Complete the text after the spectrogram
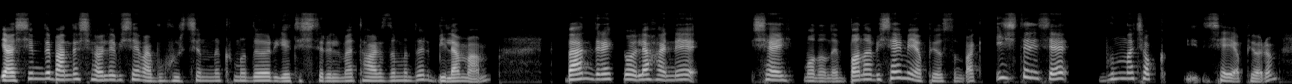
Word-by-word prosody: Ya, 190 -2 +10
şimdi 265 +7 -1
bende 225 +2 +4
şöyle 210 -3 0
bir - - -8
şey 215 0 -1
var; 165 -3 0
bu 165 0 -8
hırçınlık 170 +1 -6
mıdır, 180 0 +1
yetiştirilme 160 +1 -3
tarzı 170 -1 -1
mıdır, 180 +1 -5
bilemem. 160 +4 +1 0.7
Ben, 245 +3 +7
direkt 245 +1 +1
böyle, 225 -1 +4
hani, 220 -1 +1 0.5
şey 200 -3 +2
modundayım, 145 -4 -5
"Bana 225 +4 +3
bir - - -3
şey 295 +6 +2
mi 275 -3 -1
yapıyorsun?" 160 -5 -3
Bak, 170 - -2 0.2
içten 310 +2 0
içe 275 -1 +2 0.3
bununla 265 +9 -3
çok, 255 -3 -2 0.3
iii, - - -14
şey 175 -4 -1
yapıyorum. 160 - -3
195 Hz, 155 wpm, -24 LUFS, 170-235 Hz, 0.7 s, Ya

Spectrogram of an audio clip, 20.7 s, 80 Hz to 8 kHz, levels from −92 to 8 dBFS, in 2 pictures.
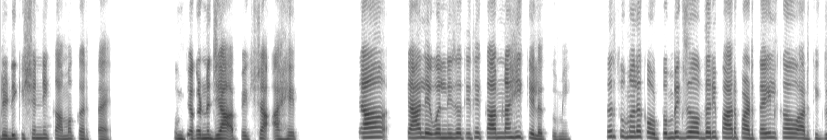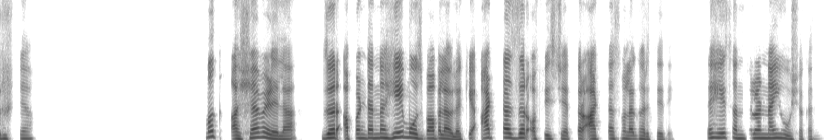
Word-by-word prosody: डेडिकेशननी 195 +3 -1
काम 170 +3 -2
करताय, 165 -6 -5 0.8
तुमच्याकडनं 200 +2 +2
ज्या 200 +1 +7
अपेक्षा 165 -1 -1
आहेत 170 +1 -1 0.8
त्या, 265 +2 +7 0.3
त्या 240 0 +6
लेव्हलनी 235 -1 +2
जर 245 +1 +1
तिथे 250 +2 -5
काम 245 0 +5
नाही 260 +2 +3
केलंत 180 -9 +1
तुम्ही, 155 0 -10 0.5
तर 300 0 -1
तुम्हाला 285 0 +1
कौटुंबिक 240 +1 0
जबाबदारी 270 0 +2
पार 245 0 +4
पाडता 235 -1 +1
येईल 255 +1 +1
का 255 - -1
हो 245 - +1
आर्थिकदृष्ट्या? 195 -2 -4 2.2
मगं 290 -1 -1 0.2
अशा 230 +7 +1
वेळेला 180 -10 +1 0.4
जर 235 +1 +7
आपण 220 +2 -2
त्यांना 230 +1 +1
हे 260 +5 +4
मोजमाप 210 -5 0
लावलं 175 -7 +1
की - - -3
8 235 +2 +3
तास 245 -2 +2
जर 240 +3 +1
ऑफिसचे 190 -1 -7
आहेत 175 - -5
तर - - -1
8 185 0 +3
तास 195 -2 -6
मला 185 -2 -2
घरचे 160 -4 -7
दे. - - -23 0.5
तर - - -4
हे 245 0 -1
संतुलन 225 -1 -3
नाही 220 +1 +1
होऊ 200 -5 -4
शकत. 155 0 -14
220 Hz, 155 wpm, -24 LUFS, 185-245 Hz, 2.2 s, ज्या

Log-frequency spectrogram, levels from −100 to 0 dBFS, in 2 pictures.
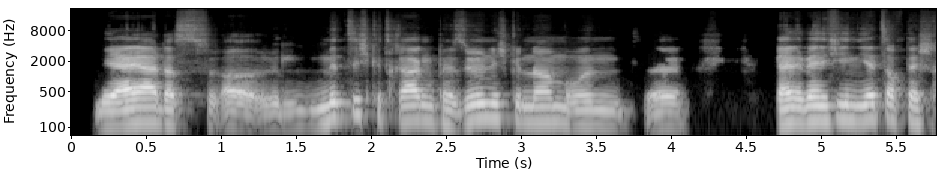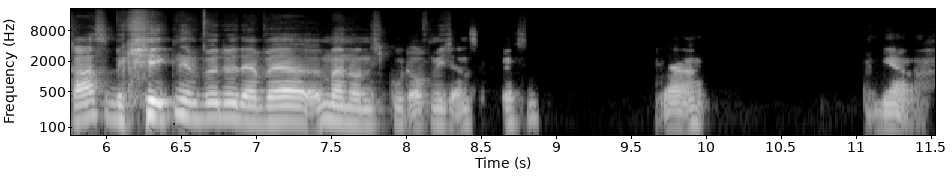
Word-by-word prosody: Ja, 105 +2 +6
ja, 125 +1 +7
das 110 - -4
au - - -2
ähm, 100 +3 -10
mit 150 +8 -2
sich 180 0 -7
getragen, 135 0 -1
persönlich 145 +7 -2
genommen 130 -2 -3
und, 105 -1 -6
äh, 100 -1 -4 0.6
wenn 120 +1 +3
wenn 135 0 +4
ich 135 +2 -5
ihn 140 -1 -1
jetzt 145 +1 +1
auf 140 - -1
der - - -2
Straße 150 +7 0
begegnen 155 +3 +4
würde, 155 0 0
da 130 -2 +1
wäre 130 0 +4
er - - -2
immer 140 -2 0
noch 120 -1 -3
nicht 115 0 -10
gut 120 - -12
auf - - -5
mich 115 -1 -7
anzusprechen. 120 +4 -14 0.8
Ja. - - -6 1.2
Ja. 100 0 -6
130 Hz, 175 wpm, -23 LUFS, 115-145 Hz, 1.2 s, ja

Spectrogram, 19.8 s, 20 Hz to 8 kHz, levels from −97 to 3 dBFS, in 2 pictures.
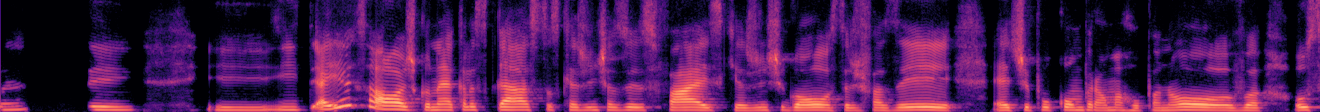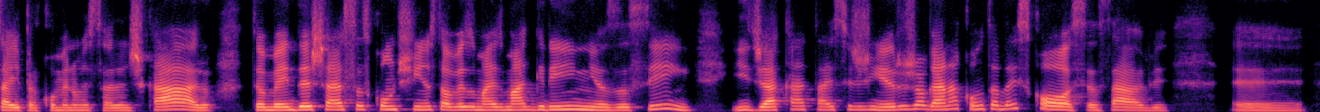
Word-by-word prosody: né. 220 +3 -9 0.5
Sim. 210 -1 -1 0.6
E 200 +2 -7
e - - -1
aí 245 - +5
é - - +2
só, - - -1
lógico, 230 -3 +5
né, 200 0 +2
aquelas 210 +1 -5
gastos 205 0 +1
que 200 - -5
a - - -1
gente 195 +1 -6
às 190 -1 -6
vezes 195 -1 -3
faz, 190 -1 +3
que 185 - -10
a 180 - -1
gente 185 +2 -6
gosta 190 -1 +2
de 175 -1 -9
fazer, 190 +1 +2 0.3
eh, 185 - +1
tipo 195 +1 -4
comprar 190 -1 -2
uma 185 +1 -5
roupa 170 +1 -8
nova 185 -2 +3 0.2
ou 195 - +3
sair 195 -1 +2
pra 185 - -4
comer 180 0 -5
num 185 - -4
restaurante 180 -1 -4
caro, 215 -4 +4 0.3
também 205 0 +3
deixar 230 +1 +4
essas 235 +1 -1
continhas 235 -2 -2
talvez 215 -1 +1
mais 205 0 0
magrinhas, 220 -1 0
assim, 210 +3 -4 0.3
e 210 +2 -5
já 210 +1 +4
catar 230 0 -6
esse 225 +2 -9
dinheiro 225 -1 -2
e - - -4
jogar 245 -3 +2
na 270 +2 -3
conta 265 0 -3
da 270 - -3
Escócia, 225 - +1
sabe. 180 -2 -2 0.5
Eh, 85 -2 -8
200 Hz, 175 wpm, -22 LUFS, 185-225 Hz, 0.6 s, aí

